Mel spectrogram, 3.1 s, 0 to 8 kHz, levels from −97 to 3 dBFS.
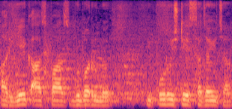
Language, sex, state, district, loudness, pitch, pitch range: Garhwali, male, Uttarakhand, Tehri Garhwal, -14 LUFS, 120 Hz, 120-130 Hz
